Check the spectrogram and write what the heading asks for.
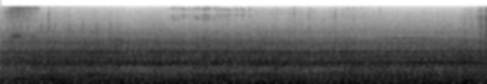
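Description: Boat engine running steadily, an even motor hum.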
